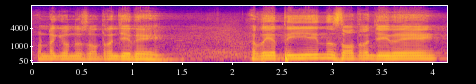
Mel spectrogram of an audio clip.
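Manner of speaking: rising preacher's exhortation; call to praise. Acted. Preacher calling the congregation to praise from the heart. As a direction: urge the crowd to give thanks.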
